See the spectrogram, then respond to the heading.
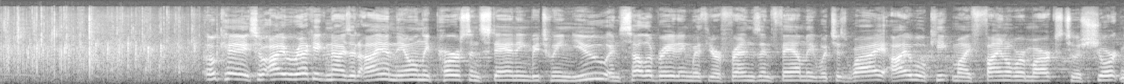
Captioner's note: applause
